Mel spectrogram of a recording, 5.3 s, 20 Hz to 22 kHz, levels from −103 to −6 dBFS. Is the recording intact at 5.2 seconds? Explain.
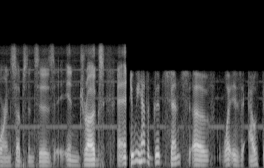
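No. At 5.2 s the speech sits inside a fallback to narrowband that runs from 2.60 s to the end: the call has dropped from HD Voice to an older narrowband codec, so nothing survives above 4 kHz. The dull, rough quality, which fits a low-rate coder around 7.4 kbit/s, sets it apart from a plain low-pass filter. A USB whine also runs throughout, a fixed 1 kHz tone roughly 25 dB below the speech from the USB bus's 1 ms frame timing leaking into the audio. Its kilohertz pitch, rather than the low buzz of mains, is what marks it out.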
